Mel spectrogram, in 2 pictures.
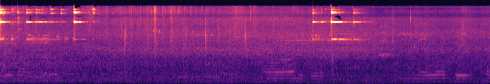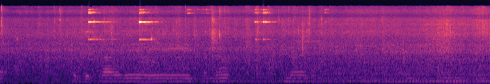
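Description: A cow's hooves shuffle and thud on soft dirt.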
